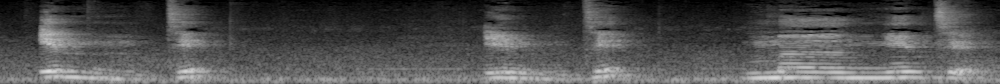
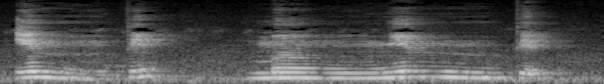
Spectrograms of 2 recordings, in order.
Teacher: if you find the sound of ng followed by a vowel sound, this is because this becomes one sound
